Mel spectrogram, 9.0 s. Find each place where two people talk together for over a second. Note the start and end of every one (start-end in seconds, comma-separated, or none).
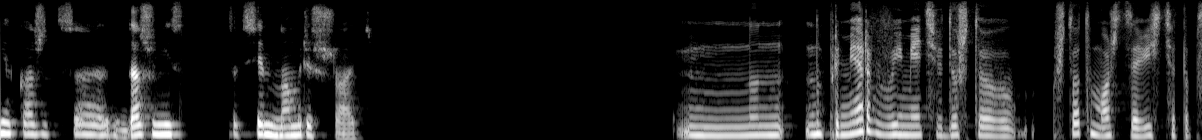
none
